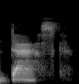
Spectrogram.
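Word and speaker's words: Daask: bribery kind of scenario the second is the das spelled with two a's d-a-a-s-k these are monsters they're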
